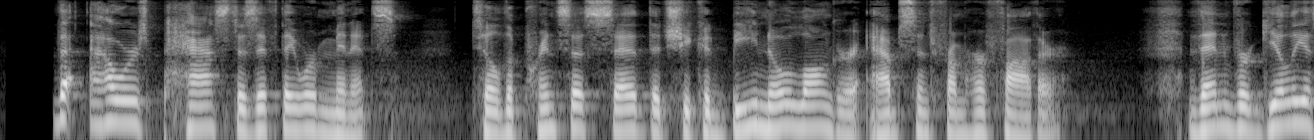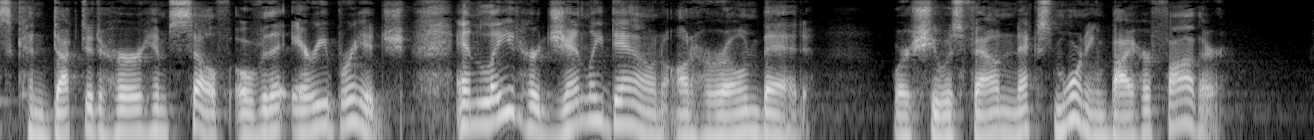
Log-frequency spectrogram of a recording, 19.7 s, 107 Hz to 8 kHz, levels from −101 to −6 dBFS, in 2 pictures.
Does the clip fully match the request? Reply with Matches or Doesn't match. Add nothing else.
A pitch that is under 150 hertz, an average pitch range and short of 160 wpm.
Matches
